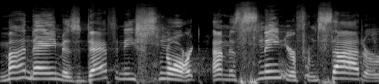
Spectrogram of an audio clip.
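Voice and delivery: very loud, high, nervous near-screaming yell. Retelling standing up to introduce herself, in a near-screaming yell. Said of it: "in close to a screaming voice, I yelled out".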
